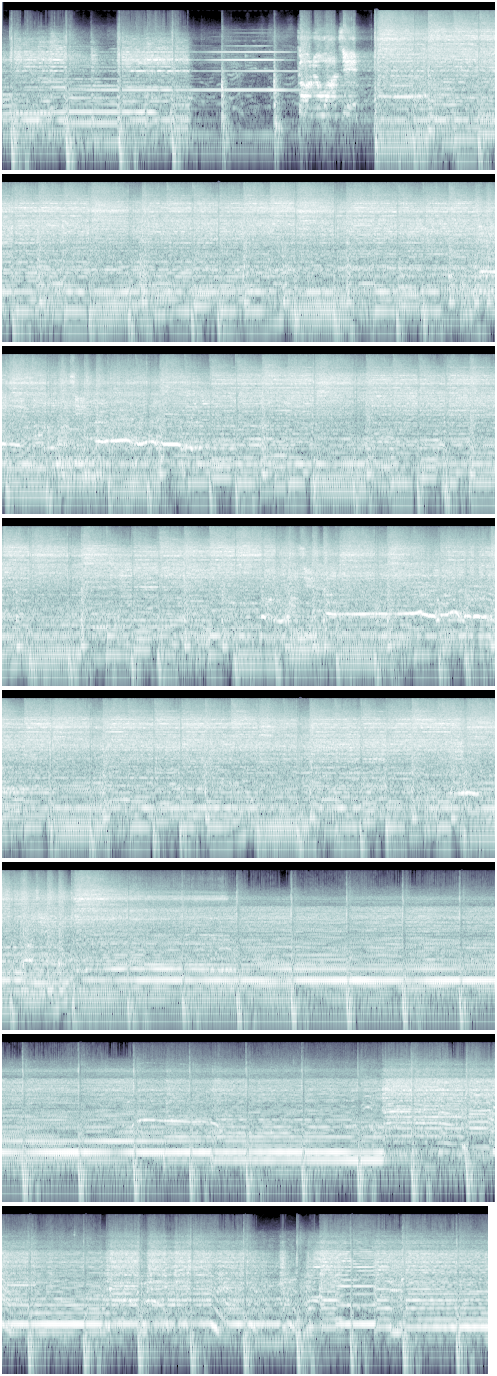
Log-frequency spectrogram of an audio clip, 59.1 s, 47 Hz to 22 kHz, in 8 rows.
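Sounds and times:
drum kit: 0:00.0 - 0:04.8, 0:05.4 - 0:59.0
bass guitar: 0:00.0 - 0:59.0
electric guitar: 0:00.0 - 0:59.0.

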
